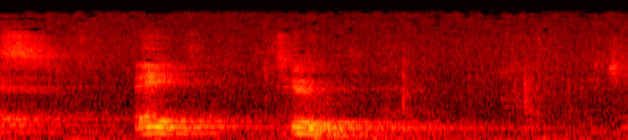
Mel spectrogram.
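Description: A man speaks through a microphone and loudspeaker in a large room.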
